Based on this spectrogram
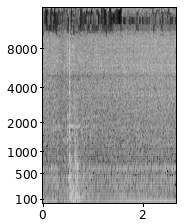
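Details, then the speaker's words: Lada Granta with knock from the right front when pulling away: over steady idle, one heavy thud as the engine rocks; engine mount found torn off, needs replacing. "хорош она просто оторвана вот и всё заказывать надо подушку"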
